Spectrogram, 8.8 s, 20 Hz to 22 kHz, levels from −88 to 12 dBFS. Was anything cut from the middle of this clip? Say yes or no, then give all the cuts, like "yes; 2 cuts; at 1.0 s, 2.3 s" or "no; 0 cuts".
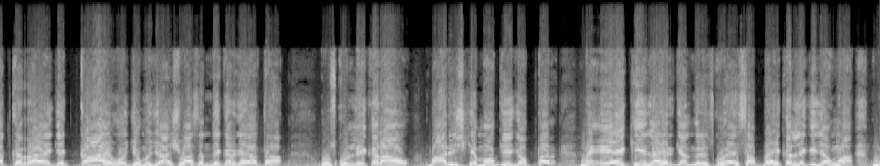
no; 0 cuts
